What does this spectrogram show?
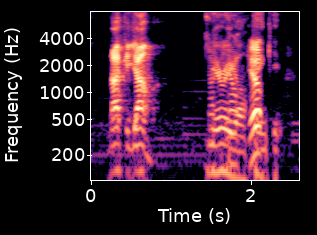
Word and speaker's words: Nakayama: of davey nakama no i always say his name wrong david nakanoma nakayama here we go thank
